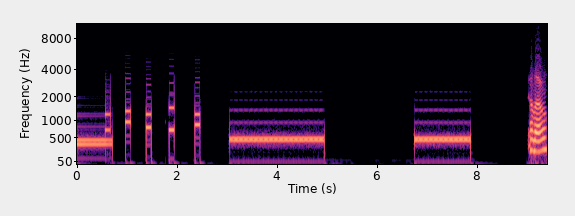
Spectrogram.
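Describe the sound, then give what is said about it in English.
A telephone keypad sends five short touch-tone beeps of shifting pitch as a number is dialed, followed by two long, steady ringing tones separated by silence. A voice begins right at the end. “I'm going to dial Melanie's number right now. Here we go.”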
